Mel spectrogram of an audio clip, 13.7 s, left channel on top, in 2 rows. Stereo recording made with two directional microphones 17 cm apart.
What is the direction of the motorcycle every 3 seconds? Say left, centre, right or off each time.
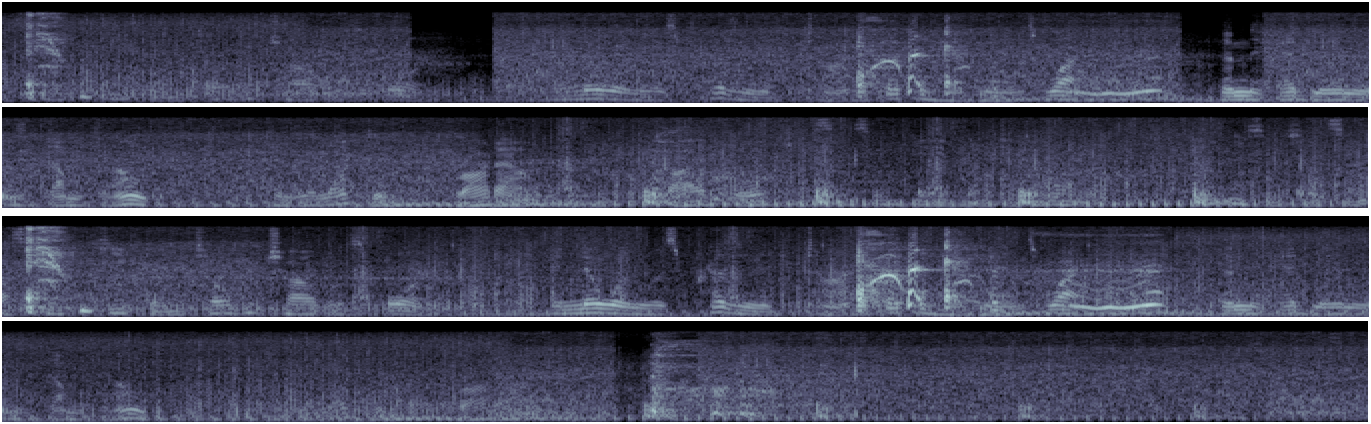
right, right, centre, left, left.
